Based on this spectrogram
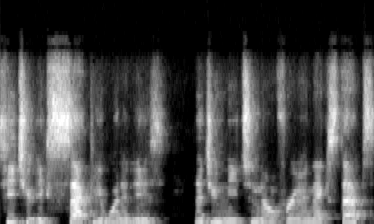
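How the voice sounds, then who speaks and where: A woman with a fairly high pitch speaks at a moderate pace, her intonation fairly even. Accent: Danish. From Denmark. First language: Danish. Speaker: healer and energy intuitive. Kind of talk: interview.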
